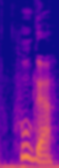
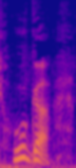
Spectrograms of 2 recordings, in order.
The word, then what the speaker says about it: hygge: And don't forget, people, it's spelled, The Hygge Life is the name of the book, and it's spelled H-Y-G-G-E, but you pronounce it in the language Huga. You know, H-O-O-G-U-H, Huga, like that.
